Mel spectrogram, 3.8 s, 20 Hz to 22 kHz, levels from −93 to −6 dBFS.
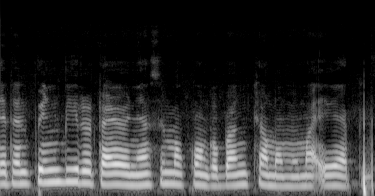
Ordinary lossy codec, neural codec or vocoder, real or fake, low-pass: none; codec, 44.1 kHz, 7.8 kbps, Pupu-Codec; fake; 14.4 kHz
